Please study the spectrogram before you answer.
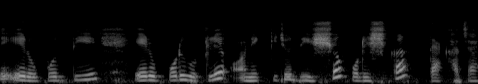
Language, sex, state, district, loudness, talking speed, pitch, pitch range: Bengali, female, West Bengal, Jalpaiguri, -36 LUFS, 150 wpm, 180 Hz, 165-195 Hz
